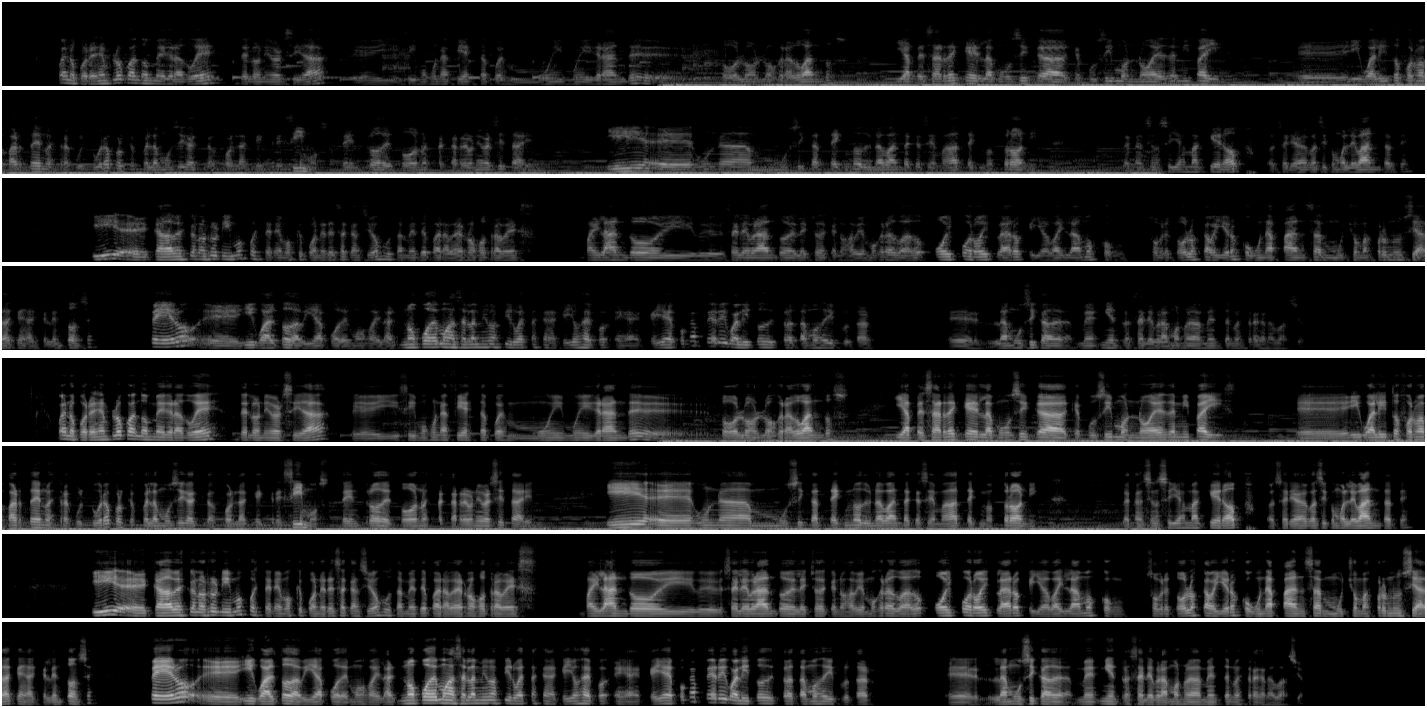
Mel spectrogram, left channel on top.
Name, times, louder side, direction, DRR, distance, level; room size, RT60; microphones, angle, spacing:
voice 1, 0.6-6.8 7.2-8.5 8.9-12.3 12.9-19.5 20.3-24.8 25.6-28.3 29.4-33.8 34.3-43.6 44.2-49.4 49.7-51.4 52.1-55.7, right 9 dB, 80° right, 0.3 m, -34 dB
sound 1, 0.7-7.3, left 7 dB, 80° left, 0.4 m, -57 dB
sound 2, 6.6-25.8, equal, 30° right, 0.9 m, -40 dB
3.1 x 2.5 x 2.4 m
head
